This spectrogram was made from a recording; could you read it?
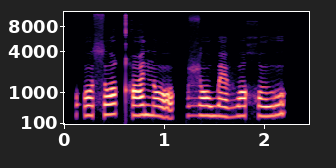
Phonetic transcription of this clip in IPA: ʔɔsɔ qʰænɔ | ɮɔwævɔ χo

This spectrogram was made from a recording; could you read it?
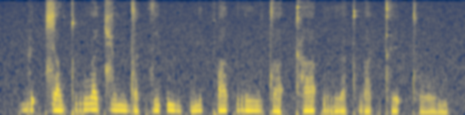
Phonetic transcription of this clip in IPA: be˥˩ʔt͡ɕa˧wtru˥˩a̯t͡ɕu˧n da˨˩k̚si˦˥ʔŋiː˨˩k̚ne˥˩k̚ ʔa˦˥t̚rɯː˧wta˨˩ʔkʰa˦˥ʔ rɯ˧a̯kʰwa˦˥k̚tʰe˥˩ʔ tʰo˨˩m

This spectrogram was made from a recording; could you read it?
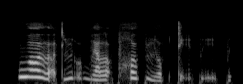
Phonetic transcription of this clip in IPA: wɔ˦ðɔ̰˨t ʎṵ˦bɪ˨lˠṵ˨pχu˦p ʎo˨p tḭ˦ pḭ˨p

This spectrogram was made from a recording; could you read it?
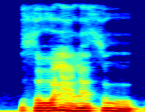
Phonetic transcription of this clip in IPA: θɔlʲɛ̃lɘ θu

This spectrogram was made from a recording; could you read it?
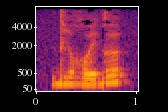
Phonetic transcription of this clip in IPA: di ʁʷeɡə

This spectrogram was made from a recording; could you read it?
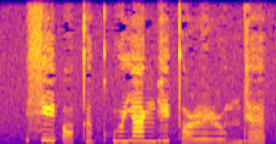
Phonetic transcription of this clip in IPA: se˥ʔɔ˩ t̪ə˥ kʷʼʌ˥ja˥ŋɡe˥ t̪ɔ˩ɭe˩ɭu˩ ndə˥

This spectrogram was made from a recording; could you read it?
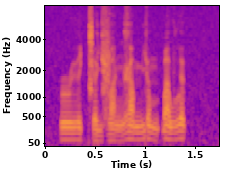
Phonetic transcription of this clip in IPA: ɹɨ˨˩ə̯cə˨˩˨jva˨˩˦ŋ ɣa˧˥mjə˨˩˦m ɓa˧˥wlə˦˥k̚

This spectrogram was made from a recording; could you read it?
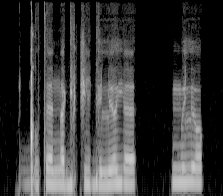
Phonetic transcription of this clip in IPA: ɡ͡ǃɔtɛna ɡʲɛt͡ʃiɡʲa lʲɜjɛ | mʏlʲɔ

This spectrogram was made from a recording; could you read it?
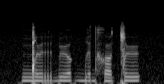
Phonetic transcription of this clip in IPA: ŋ͡ǃy˧r ɓy˧˥ə̯ɡ͡bɪ˥dxœ˧˥ǀy˥

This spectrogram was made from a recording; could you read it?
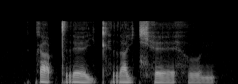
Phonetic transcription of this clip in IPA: ka˨˩p̚trɛː˩˦j kʰra˦˥jt͡ɕʰɛː˨˩ ho˧n

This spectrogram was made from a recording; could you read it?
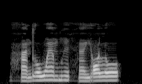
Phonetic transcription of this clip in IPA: hã˨do˧ wɛ̃˦bĩ˦˨ hɛ̃˨jɔ˨˦lo˦

